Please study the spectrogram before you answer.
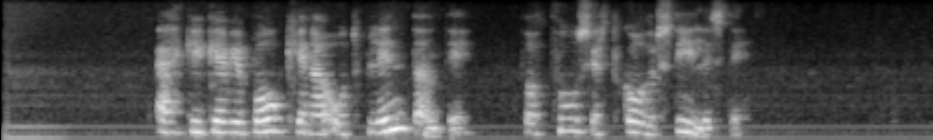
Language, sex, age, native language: Icelandic, female, 50-59, Icelandic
